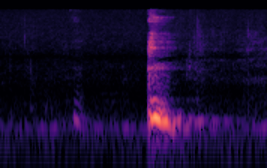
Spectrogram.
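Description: A single short throat clearing: a brief rough burst that stands alone against a faint low background hum, with a softer small sound just before it.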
